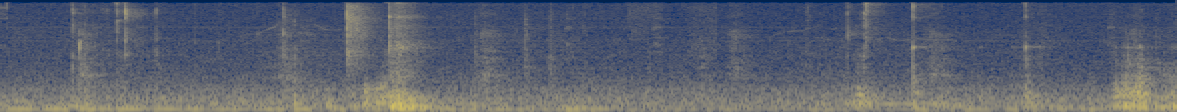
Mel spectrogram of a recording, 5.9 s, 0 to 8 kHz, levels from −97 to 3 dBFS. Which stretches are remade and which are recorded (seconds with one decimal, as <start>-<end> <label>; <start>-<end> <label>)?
0.0-2.2 recorded; 2.2-3.2 remade; 3.2-5.9 recorded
